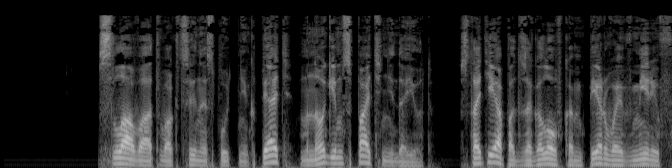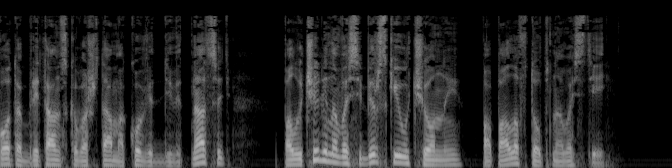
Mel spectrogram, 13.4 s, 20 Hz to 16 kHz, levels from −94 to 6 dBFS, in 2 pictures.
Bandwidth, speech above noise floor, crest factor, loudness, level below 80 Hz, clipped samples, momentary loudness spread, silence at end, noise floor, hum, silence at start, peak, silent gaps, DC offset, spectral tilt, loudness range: 11.5 kHz; 55 dB; 22 dB; -31 LUFS; -52 dBFS; under 0.1%; 11 LU; 0.7 s; -85 dBFS; none; 1 s; -10 dBFS; none; under 0.1%; -5 dB/octave; 3 LU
